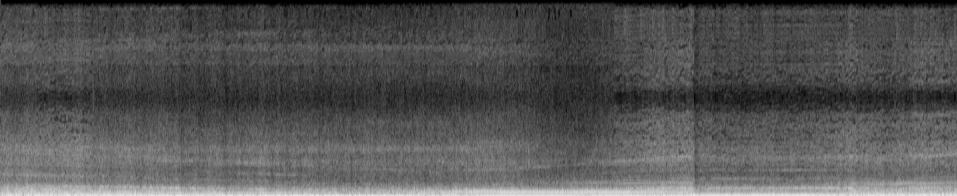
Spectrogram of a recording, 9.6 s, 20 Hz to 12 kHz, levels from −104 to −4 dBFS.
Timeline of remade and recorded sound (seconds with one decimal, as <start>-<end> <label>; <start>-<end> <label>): 0.0-4.7 recorded; 4.7-6.0 remade; 6.0-9.6 recorded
